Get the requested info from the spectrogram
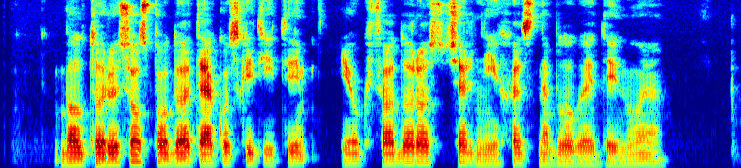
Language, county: Lithuanian, Marijampolė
